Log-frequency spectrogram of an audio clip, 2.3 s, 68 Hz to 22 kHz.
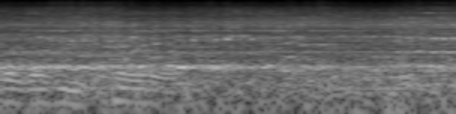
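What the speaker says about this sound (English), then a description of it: "Got a train, Type 8 in the front." A Boston Green Line trolley led by a Type 8 car passes close by on Commonwealth Avenue, a loud continuous rumble with high squealing wheels and a rail hiss across the whole stretch.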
